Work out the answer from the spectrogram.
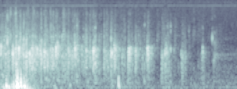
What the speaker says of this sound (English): I would like you to, clap for them and share your appreciation.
